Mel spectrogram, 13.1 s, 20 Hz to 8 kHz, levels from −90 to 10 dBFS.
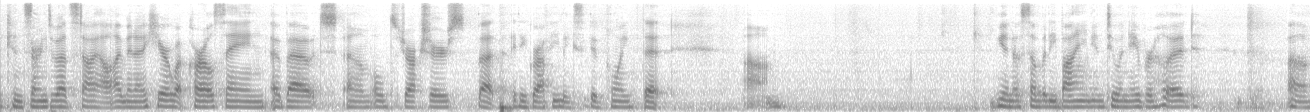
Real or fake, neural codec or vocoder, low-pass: fake; codec, 16 kHz, 0.8 kbps, ZipCodec; 7.2 kHz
